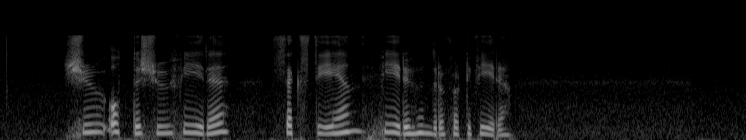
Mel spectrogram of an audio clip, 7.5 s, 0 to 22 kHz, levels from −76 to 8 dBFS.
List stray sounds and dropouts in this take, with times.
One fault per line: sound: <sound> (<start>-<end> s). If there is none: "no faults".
no faults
